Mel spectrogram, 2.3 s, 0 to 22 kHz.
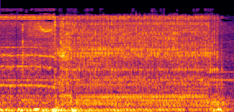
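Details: HB R1001 Ford Bronco RC crawler, before fix: throttle applied, then shifting gear. Over the motor whir, a harsh scraping grind rises as the gear goes in, then fades. The gear is not fully engaging.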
